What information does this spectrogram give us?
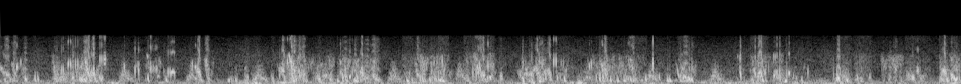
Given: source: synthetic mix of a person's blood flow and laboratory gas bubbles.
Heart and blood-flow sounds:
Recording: Doppler ultrasound of blood flow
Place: subclavian vein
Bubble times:
0.00-0.43 s: bubbles
0.51-1.09 s: bubbles
1.21-1.29 s: bubbles
1.32-1.78 s: bubbles
1.89-2.15 s: bubbles
2.26-2.40 s: bubbles
2.43-2.61 s: bubbles
2.70-3.85 s: bubbles
3.99-4.54 s: bubbles
4.63-5.07 s: bubbles
5.16-5.70 s: bubbles
5.87-6.98 s: bubbles
7.34-7.45 s: bubbles
7.48-8.12 s: bubbles
8.29-8.73 s: bubbles
8.80-9.32 s: bubbles
9.39-9.62 s: bubbles
From the record:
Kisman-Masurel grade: 343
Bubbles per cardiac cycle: rolling drumbeat, 9 or more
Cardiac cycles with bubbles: 100%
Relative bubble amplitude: loud (0.450 to 0.775)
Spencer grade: 3 (all of the cardiac periods contain showers or single bubble signals, but not dominating or overriding the cardiac motion signals)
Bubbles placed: anywhere in the cardiac cycle

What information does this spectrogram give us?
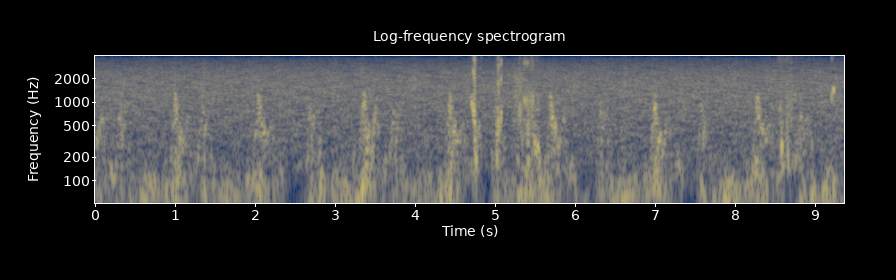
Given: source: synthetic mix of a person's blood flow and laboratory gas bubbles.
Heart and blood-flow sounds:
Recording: Doppler ultrasound of blood flow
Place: precordium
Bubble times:
4.67-4.83 s: bubbles
4.98-5.11 s: bubbles
5.25-5.58 s: bubbles
8.52-8.86 s: bubbles
9.17-9.27 s: bubbles
From the record:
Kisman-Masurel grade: 223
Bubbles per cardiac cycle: several, 3 to 8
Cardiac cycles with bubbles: 10 to 50%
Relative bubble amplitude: loud (0.450 to 0.775)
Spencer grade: 2 (many but less than half of the cardiac periods contain bubble signals, singularly or in groups)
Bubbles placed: only in the low amplitude regions of the cardiac cycle

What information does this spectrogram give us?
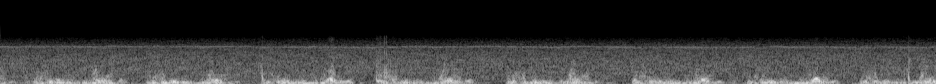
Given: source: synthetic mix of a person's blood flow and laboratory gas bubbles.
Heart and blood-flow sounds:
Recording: Doppler ultrasound of blood flow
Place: precordium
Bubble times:
2.59-2.67 s: bubbles
3.73-3.97 s: bubbles
9.01-9.14 s: bubbles
From the record:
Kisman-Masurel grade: 122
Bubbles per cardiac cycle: 1 to 2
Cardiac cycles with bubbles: 10 to 50%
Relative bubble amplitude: moderate (0.250 to 0.450)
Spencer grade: 2 (many but less than half of the cardiac periods contain bubble signals, singularly or in groups)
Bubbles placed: only in the low amplitude regions of the cardiac cycle

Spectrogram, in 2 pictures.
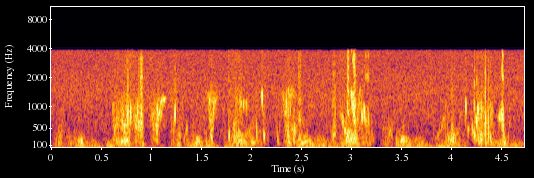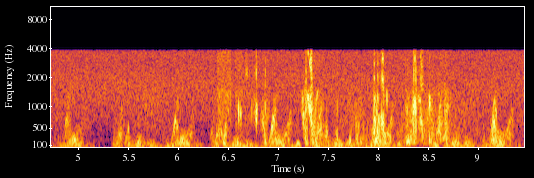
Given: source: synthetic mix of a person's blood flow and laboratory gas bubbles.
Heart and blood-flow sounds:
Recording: Doppler ultrasound of blood flow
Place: precordium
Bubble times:
0.61-1.17 s: bubbles
1.19-1.29 s: bubbles
1.53-1.68 s: bubbles
1.78-2.19 s: bubbles
2.23-2.56 s: bubbles
2.79-3.24 s: bubbles
3.44-3.50 s: bubbles
3.96-4.07 s: bubbles
4.12-4.60 s: bubbles
6.40-6.54 s: bubbles
6.58-6.93 s: bubbles
7.23-7.47 s: bubbles
7.56-7.64 s: bubbles
7.70-8.15 s: bubbles
8.28-8.76 s: bubbles
From the record:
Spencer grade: 3 (all of the cardiac periods contain showers or single bubble signals, but not dominating or overriding the cardiac motion signals)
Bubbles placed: anywhere in the cardiac cycle

